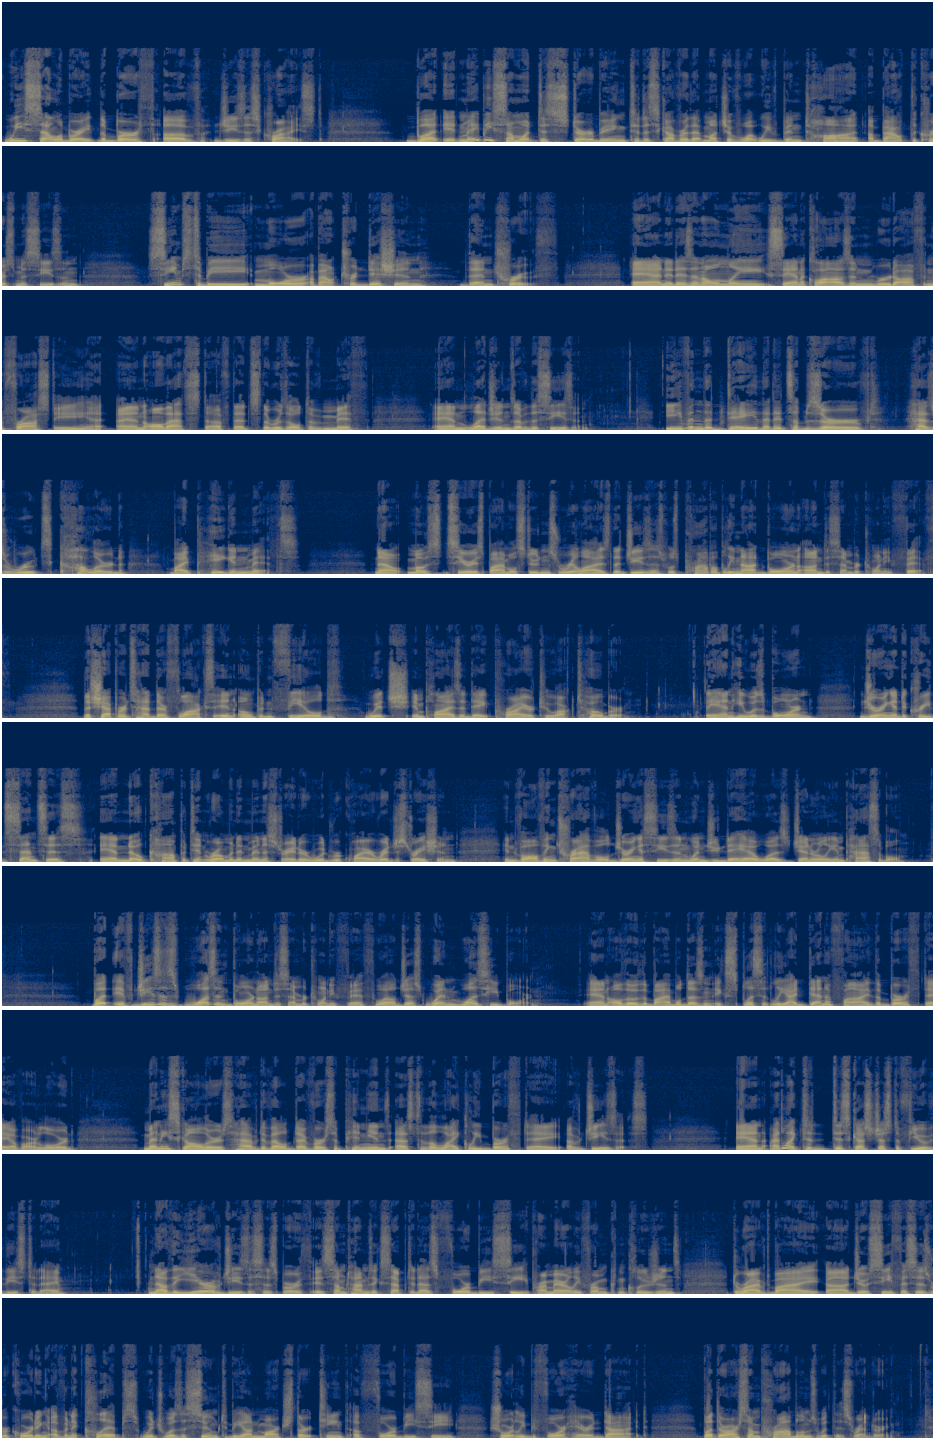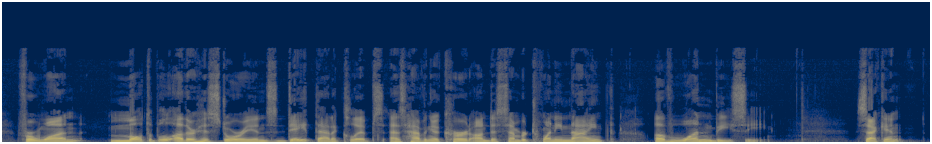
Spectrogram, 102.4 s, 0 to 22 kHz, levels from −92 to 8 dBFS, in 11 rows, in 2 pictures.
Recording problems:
none

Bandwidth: 14.5 kHz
